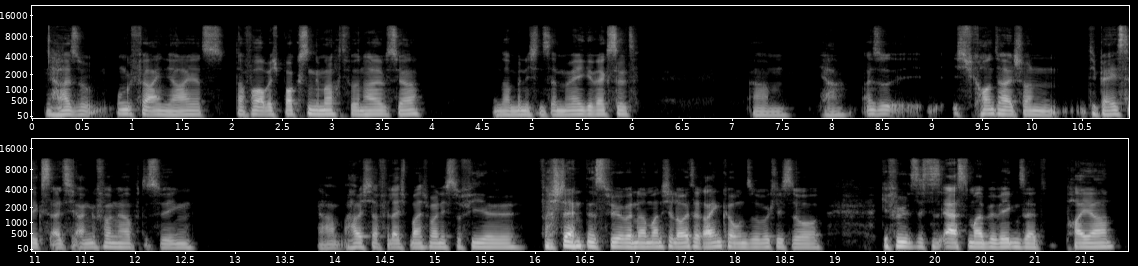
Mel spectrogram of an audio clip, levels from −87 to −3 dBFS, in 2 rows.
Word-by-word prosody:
Ja, 90 Hz, -2 st, -2 dB
also 95 Hz, -1 st, -2 dB, 0.2 s
ungefähr 105 Hz, -2 st, -1 dB
1 95 Hz, 0 st, -1 dB
Jahr 90 Hz, +1 st, -1 dB
jetzt. 95 Hz, -2 st, -6 dB
Davor 100 Hz, -1 st, 0 dB
habe 95 Hz, +1 st, 0 dB
ich 95 Hz, -, -7 dB
Boxen 105 Hz, +1 st, +1 dB
gemacht 100 Hz, 0 st, +1 dB
für 100 Hz, -, -5 dB
1/2 95 Hz, 0 st, -1 dB
Jahr. 105 Hz, +1 st, -1 dB, 0.7 s
Und 90 Hz, -, -6 dB
dann 90 Hz, 0 st, -2 dB
bin 95 Hz, +1 st, 0 dB
ich 90 Hz, -1 st, -4 dB
ins 90 Hz, -2 st, -6 dB
MMA 95 Hz, +1 st, 0 dB
gewechselt. 100 Hz, -1 st, -1 dB, 1.1 s
Ähm, 80 Hz, -2 st, -6 dB, 0.3 s
ja, 85 Hz, -1 st, -8 dB
also 105 Hz, +1 st, -3 dB
i -, -, -15 dB, 0.3 s
ich -, -, -6 dB
konnte 110 Hz, 0 st, 0 dB
halt 100 Hz, -2 st, +2 dB
schon 95 Hz, -2 st, -2 dB, 0.2 s
die -, -, -9 dB
Basics, 100 Hz, +1 st, 0 dB
als -, -, -3 dB
ich -, -, -8 dB
angefangen 100 Hz, +1 st, -2 dB
habe, 100 Hz, -1 st, -3 dB
deswegen 95 Hz, -1 st, -5 dB, 1.2 s
Ja, 85 Hz, +1 st, -7 dB
habe 100 Hz, +3 st, 0 dB
ich 105 Hz, -, -3 dB
da 105 Hz, -, -3 dB
vielleicht 100 Hz, -2 st, -4 dB
manchmal 100 Hz, 0 st, 0 dB
nicht 100 Hz, 0 st, -2 dB
so 100 Hz, -, -6 dB
viel 100 Hz, 0 st, -1 dB, 0.2 s
Verständnis 120 Hz, +1 st, +5 dB
für, 115 Hz, -1 st, +3 dB
wenn 110 Hz, 0 st, +5 dB
da 110 Hz, 0 st, +4 dB
manche 110 Hz, +1 st, +1 dB
Leute 110 Hz, 0 st, +3 dB
reinkommen 110 Hz, 0 st, +3 dB
und -, -, 0 dB
so 100 Hz, 0 st, -2 dB
wirklich 105 Hz, 0 st, -2 dB
so 95 Hz, -1 st, -2 dB, 0.6 s
gefühlt 120 Hz, -3 st, +3 dB
sich 110 Hz, -1 st, -4 dB
das 105 Hz, -1 st, -3 dB
1. 110 Hz, 0 st, +6 dB
Mal 105 Hz, -1 st, +6 dB
bewegen 105 Hz, +1 st, +3 dB
seit 100 Hz, -1 st, 0 dB, 0.2 s
paar 105 Hz, -1 st, +3 dB
Jahren. 105 Hz, +2 st, +4 dB
100 Hz, 180 wpm, -31 LUFS, 95-105 Hz, 1.2 s, 1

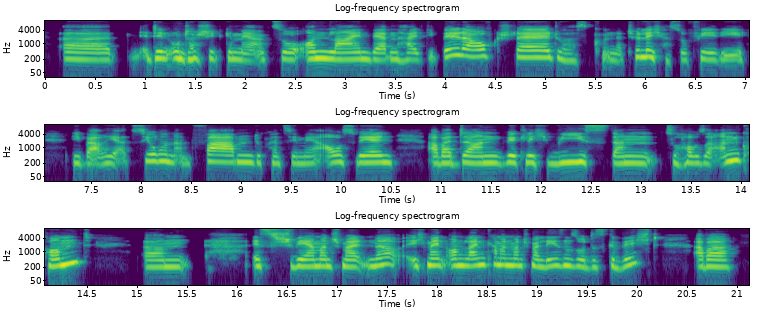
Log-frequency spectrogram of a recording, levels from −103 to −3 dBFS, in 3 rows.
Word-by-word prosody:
äh, 205 Hz, -2 st, -2 dB, 0.2 s
den 230 Hz, -3 st, -2 dB
Unterschied 220 Hz, 0 st, -2 dB
gemerkt. 200 Hz, -2 st, -4 dB
So 205 Hz, -3 st, -4 dB
online 215 Hz, -2 st, +3 dB
werden 200 Hz, -1 st, 0 dB
halt 200 Hz, -1 st, -2 dB
die -, -, -15 dB
Bilder 280 Hz, -1 st, +5 dB
aufgestellt, 255 Hz, -3 st, +3 dB
du 225 Hz, -, -6 dB
hast 180 Hz, -3 st, -11 dB
ko -, -, -13 dB
natürlich 260 Hz, +8 st, 0 dB
hast 180 Hz, -, -15 dB
du 195 Hz, -, -10 dB
viel 200 Hz, +1 st, -4 dB
die 100 Hz, -, -6 dB, 0.3 s
die 210 Hz, -2 st, -7 dB
Variation 235 Hz, +5 st, -2 dB
an -, -, -13 dB
Farben, 235 Hz, -2 st, +5 dB
du 220 Hz, -1 st, -10 dB
kannst 210 Hz, -2 st, -12 dB
sie 210 Hz, -, -9 dB
mehr 205 Hz, +1 st, -6 dB
auswählen, 225 Hz, 0 st, +2 dB, 0.3 s
aber 215 Hz, +1 st, +1 dB
dann 215 Hz, -1 st, -1 dB
wirklich, 225 Hz, -1 st, 0 dB
wie's 230 Hz, +2 st, 0 dB
dann 210 Hz, +3 st, -3 dB
zu 220 Hz, -4 st, -9 dB
Hause 210 Hz, -2 st, -4 dB
ankommt, 275 Hz, +5 st, +3 dB, 0.6 s
ähm, 215 Hz, 0 st, -3 dB
ach, -, -, -13 dB
ist 230 Hz, +1 st, 0 dB
schwer 225 Hz, 0 st, +4 dB
manchmal, 230 Hz, 0 st, +2 dB
ne? 255 Hz, +4 st, 0 dB
Ich 225 Hz, -1 st, -3 dB
meine, 255 Hz, -1 st, +3 dB
online 245 Hz, +1 st, +3 dB
kann 275 Hz, +2 st, -4 dB
man 260 Hz, -1 st, +2 dB
manchmal 245 Hz, -2 st, -2 dB
lesen, 245 Hz, +3 st, 0 dB
so 230 Hz, -2 st, -3 dB
das 210 Hz, 0 st, -10 dB
Gewicht, 245 Hz, -, -3 dB, 0.4 s
aber 220 Hz, -1 st, +2 dB
225 Hz, 150 wpm, -22 LUFS, 210-245 Hz, 0.6 s, Bilder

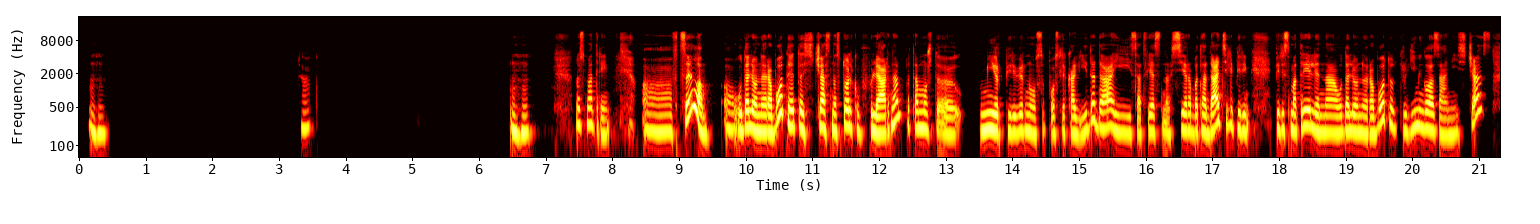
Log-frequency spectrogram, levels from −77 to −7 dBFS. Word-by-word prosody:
Мгм. 165 Hz, -3 st, -6 dB, 2.8 s
Так. 210 Hz, 0 st, -11 dB, 2.9 s
Мгм. 170 Hz, -3 st, -3 dB, 0.6 s
Ну, 235 Hz, -, -2 dB
смотри, 230 Hz, -9 st, -5 dB, 0.5 s
а, 180 Hz, -1 st, -4 dB
в 175 Hz, -, -12 dB
целом, 180 Hz, -, +5 dB
а, 205 Hz, -2 st, -5 dB
удалённая 190 Hz, -1 st, +4 dB
работа- 260 Hz, -, +5 dB
это 215 Hz, -2 st, +2 dB
сейчас 190 Hz, +2 st, +2 dB
настолько 195 Hz, +2 st, +1 dB
популярно, 185 Hz, -, +4 dB
потому 205 Hz, -, -2 dB
что, 185 Hz, 0 st, -5 dB, 0.2 s
э, -, -, -8 dB, 0.3 s
мир 190 Hz, -1 st, +3 dB
перевернулся 180 Hz, 0 st, -4 dB
после 170 Hz, -2 st, -7 dB
ковида, 170 Hz, -, -2 dB
да, 210 Hz, +1 st, +3 dB
и, 175 Hz, -4 st, -4 dB
соответственно, 175 Hz, +1 st, -5 dB
все 190 Hz, +4 st, 0 dB
работодатели 185 Hz, +7 st, +2 dB
пере 190 Hz, -4 st, -3 dB, 0.4 s
пересмотрели 200 Hz, +1 st, 0 dB
на 175 Hz, -1 st, 0 dB
удалённую 175 Hz, -1 st, -1 dB
работу 235 Hz, -, 0 dB
другими 195 Hz, +3 st, -5 dB
глазами. 175 Hz, -7 st, -1 dB
И -, -, -9 dB
сейчас, 390 Hz, -, -2 dB
185 Hz, 100 wpm, -21 LUFS, 175-210 Hz, 2.9 s, целом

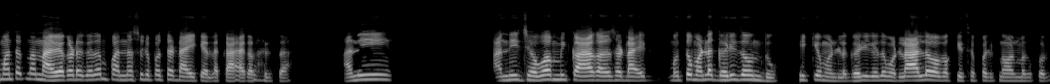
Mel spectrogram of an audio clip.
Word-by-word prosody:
म्हणतात 245 Hz, +2 st, -3 dB
ना 245 Hz, -1 st, -3 dB
न्हाव्याकडे. 215 Hz, 0 st, +5 dB
गरम 225 Hz, +3 st, -4 dB
₹50चा 220 Hz, 0 st, -3 dB
डाई 175 Hz, -1 st, +3 dB
केला 160 Hz, 0 st, -3 dB
काळ्या 160 Hz, -1 st, +2 dB
कलरचा. 160 Hz, -3 st, -11 dB, 0.6 s
आणि 225 Hz, +4 st, -2 dB, 1.1 s
आणि 210 Hz, +3 st, -1 dB
जेव्हा 205 Hz, +2 st, +3 dB
मी 220 Hz, 0 st, -4 dB
काळ्या 195 Hz, -1 st, +8 dB
कलरचा 195 Hz, 0 st, +1 dB
डाय 180 Hz, -1 st, +1 dB, 0.3 s
मग 195 Hz, 0 st, -7 dB
तो 235 Hz, -, +4 dB
म्हंटला 215 Hz, 0 st, +2 dB
घरी 205 Hz, 0 st, -1 dB
जाऊन 215 Hz, -2 st, 0 dB
धू. 160 Hz, -3 st, -8 dB, 0.2 s
ठीक 205 Hz, -1 st, -7 dB
आहे -, -, +1 dB
म्हंटलं. 170 Hz, -3 st, -6 dB
घरी 175 Hz, +3 st, -1 dB
गेलो 190 Hz, +1 st, -3 dB
म्हंटलं 180 Hz, -1 st, 0 dB
आलो 195 Hz, +3 st, +7 dB
बाबा 180 Hz, -, -4 dB
केस 180 Hz, 0 st, -8 dB
परत 175 Hz, -2 st, -8 dB
नॉर्मल 170 Hz, -1 st, -6 dB
करून. 165 Hz, -, -9 dB
200 Hz, 195 wpm, -25 LUFS, 180-220 Hz, 1.1 s, काळ्या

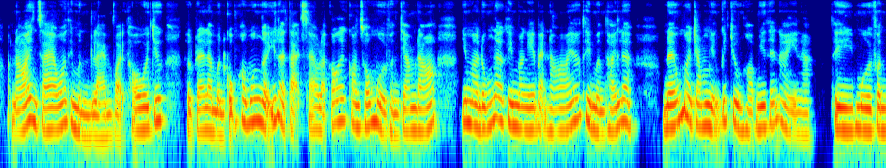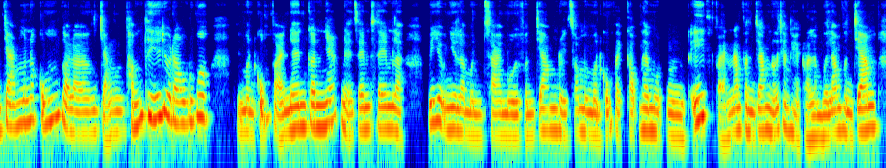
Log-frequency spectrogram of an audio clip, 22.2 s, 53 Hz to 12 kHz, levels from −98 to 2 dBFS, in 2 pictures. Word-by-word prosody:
nói 200 Hz, +8 st, +1 dB
sao 185 Hz, 0 st, 0 dB
á, 225 Hz, -, +1 dB
thì 210 Hz, -, +1 dB
mình 155 Hz, -6 st, +1 dB
làm 145 Hz, 0 st, -2 dB
vậy 150 Hz, -1 st, -4 dB
thôi 185 Hz, +1 st, +2 dB
chứ 245 Hz, +5 st, +1 dB, 0.3 s
thực 165 Hz, -, -3 dB
ra 180 Hz, -, -2 dB
là 185 Hz, -, 0 dB
mình 160 Hz, -3 st, 0 dB
cũng 235 Hz, -, 0 dB
không 230 Hz, -2 st, 0 dB
có 240 Hz, -, +4 dB
nghĩ 245 Hz, +1 st, +3 dB
là 245 Hz, -8 st, +1 dB
tại -, -, -6 dB
sao 185 Hz, -, -5 dB
lại 185 Hz, -, -3 dB
có 220 Hz, +2 st, -2 dB
cái 245 Hz, +1 st, -1 dB
con 210 Hz, -4 st, -1 dB
số 205 Hz, 0 st, 0 dB
10% 180 Hz, -4 st, 0 dB
đó. 185 Hz, +6 st, -2 dB, 0.3 s
Nhưng 230 Hz, 0 st, +3 dB
mà 210 Hz, -3 st, +2 dB
đúng 195 Hz, +4 st, +1 dB
là 255 Hz, -2 st, 0 dB
khi 220 Hz, -, +4 dB
mà 200 Hz, -2 st, +3 dB
nghe 185 Hz, 0 st, +1 dB
bạn 185 Hz, -1 st, -5 dB
nói 180 Hz, +2 st, -3 dB
á, 245 Hz, -, 0 dB
thì 245 Hz, -5 st, +2 dB
mình 175 Hz, -4 st, +1 dB
thấy 180 Hz, +1 st, -3 dB
là 230 Hz, +1 st, +1 dB, 0.4 s
nếu 200 Hz, +4 st, +4 dB
mà 310 Hz, -3 st, +4 dB
trong 210 Hz, -1 st, +2 dB
những 190 Hz, -, +1 dB
cái -, -, -1 dB
trường 210 Hz, -5 st, +2 dB
hợp 175 Hz, 0 st, -5 dB
như 195 Hz, +1 st, +5 dB
thế 215 Hz, -, -2 dB
này 215 Hz, -7 st, -3 dB
nè, 155 Hz, -1 st, -6 dB, 0.3 s
thì 185 Hz, -1 st, +5 dB
10% 190 Hz, +4 st, +2 dB
nó 255 Hz, -, -1 dB
cũng, 265 Hz, +4 st, +1 dB
gọi 210 Hz, -8 st, 0 dB
là, 165 Hz, -1 st, -3 dB
chẳng 165 Hz, +2 st, -4 dB
thấm 205 Hz, +10 st, +1 dB
thía 285 Hz, -1 st, +5 dB
vô 280 Hz, -, +5 dB
đâu, 225 Hz, -2 st, 0 dB
đúng 235 Hz, -, -1 dB
hông? 280 Hz, -2 st, +3 dB, 0.4 s
Thì -, -, -4 dB
mình 170 Hz, -1 st, 0 dB
cũng 265 Hz, -, 0 dB
phải 140 Hz, -, -1 dB
nên 195 Hz, +4 st, +4 dB
cân 200 Hz, -1 st, +4 dB
nhắc 230 Hz, +6 st, +1 dB
để 155 Hz, -8 st, -1 dB
xem 185 Hz, +3 st, 0 dB
xem 195 Hz, -1 st, 0 dB
là 175 Hz, -3 st, 0 dB, 0.3 s
ví 220 Hz, -, +2 dB
dụ 245 Hz, -, +3 dB
như 185 Hz, 0 st, +2 dB
là 175 Hz, -1 st, -1 dB
mình 155 Hz, -2 st, -3 dB
xài 155 Hz, +1 st, -6 dB
10% 155 Hz, +4 st, -2 dB
rồi 160 Hz, -4 st, -2 dB
xong 170 Hz, +3 st, -5 dB
rồi 165 Hz, -1 st, 0 dB
mình 155 Hz, -, 0 dB
cũng 160 Hz, -, -3 dB
phải 160 Hz, -2 st, -6 dB
cộng -, -, -5 dB
thêm 180 Hz, 0 st, +2 dB
một, 170 Hz, -, -3 dB
ừm, 150 Hz, -2 st, -1 dB
ít 265 Hz, +6 st, +5 dB
khoảng 150 Hz, +4 st, -6 dB
5% 180 Hz, 0 st, 0 dB
nữa 165 Hz, -, 0 dB
chẳng 200 Hz, -4 st, -3 dB
hạn, 150 Hz, -6 st, -5 dB
gọi 135 Hz, 0 st, -3 dB
là, 145 Hz, -, -1 dB
15%. 170 Hz, +5 st, +1 dB
185 Hz, 275 wpm, -23 LUFS, 165-215 Hz, 0.4 s, như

